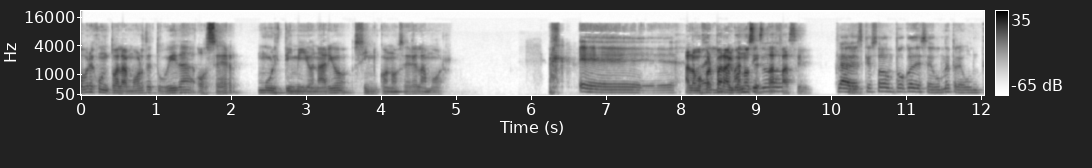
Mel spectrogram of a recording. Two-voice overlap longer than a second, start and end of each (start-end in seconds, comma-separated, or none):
8.1-9.5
